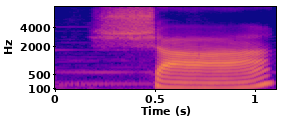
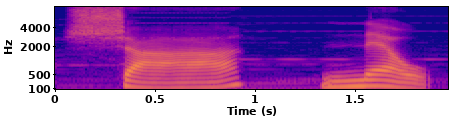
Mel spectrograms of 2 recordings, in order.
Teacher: Não é para falar Chanel, como se fosse em inglês, tá? O foco é total no nel. O som do L é bem marcado e a força da palavra tá ali. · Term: sílaba final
